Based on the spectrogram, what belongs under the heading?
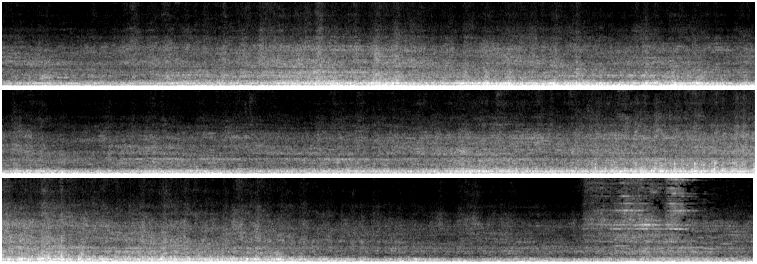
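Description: Double-stack intermodal container train's well cars rolling past: steady low rumble of steel wheels on rail, with a brief high-pitched noise about a second before the end.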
